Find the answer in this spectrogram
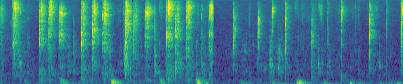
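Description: Coconut shells knocked together to imitate horse hooves: a quick, irregular clip-clop of sharp clicks, several a second.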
